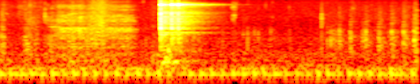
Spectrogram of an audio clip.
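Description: A single sharp metallic clink with a brief high ringing about one and a half seconds in, the steel wrench and socket coming off a cylinder-head bolt, followed by a few light ticks, over a faint steady hum.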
